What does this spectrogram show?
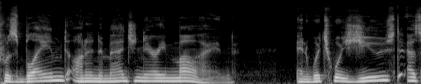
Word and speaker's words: Main: While not to digress too much, the mine river in Germany, although spelled like the English man, is actually pronounced mine.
